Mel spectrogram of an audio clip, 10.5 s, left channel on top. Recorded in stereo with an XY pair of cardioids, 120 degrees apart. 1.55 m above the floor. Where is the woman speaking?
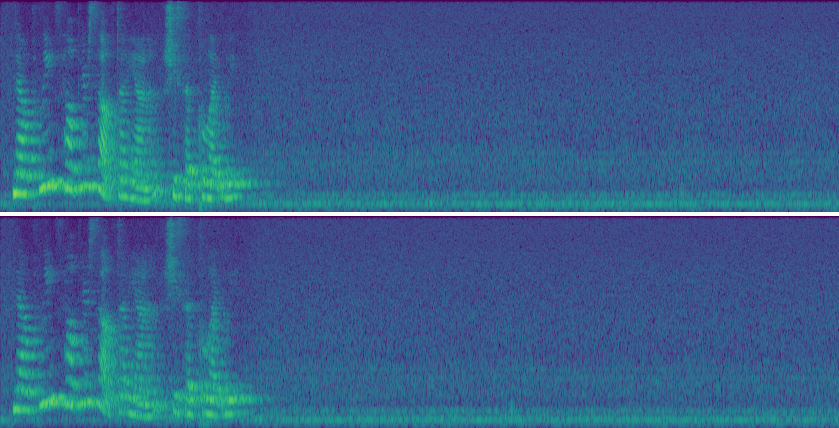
50° left, 1.3 m.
